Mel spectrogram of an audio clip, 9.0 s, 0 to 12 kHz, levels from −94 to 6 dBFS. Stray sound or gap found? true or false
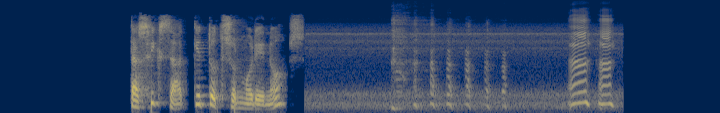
true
